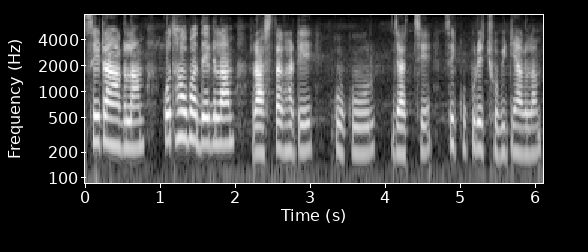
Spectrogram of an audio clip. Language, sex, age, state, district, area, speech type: Bengali, female, 45-60, West Bengal, Paschim Medinipur, rural, spontaneous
